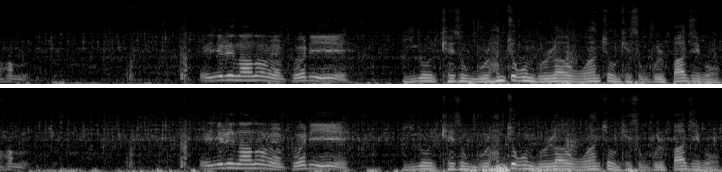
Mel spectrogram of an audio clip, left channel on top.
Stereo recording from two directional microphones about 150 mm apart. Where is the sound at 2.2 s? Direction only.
40° right (ahead or behind).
